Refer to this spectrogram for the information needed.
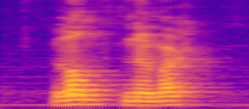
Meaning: a country calling code
- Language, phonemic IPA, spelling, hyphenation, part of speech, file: Dutch, /ˈlɑntˌnʏ.mər/, landnummer, land‧num‧mer, noun, Nl-landnummer.ogg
